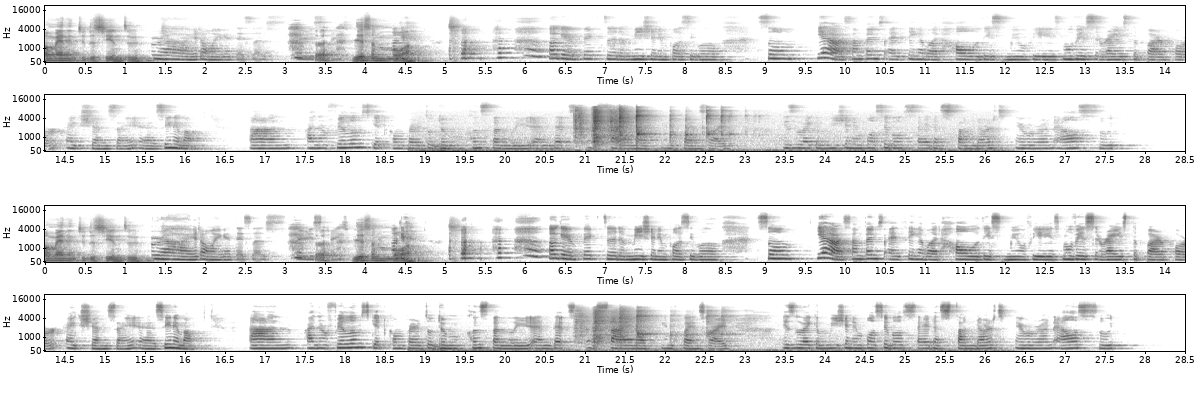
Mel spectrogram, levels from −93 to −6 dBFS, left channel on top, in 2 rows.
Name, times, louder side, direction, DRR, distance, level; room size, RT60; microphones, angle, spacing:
voice 1, 0.0-1.2 3.0-4.6 5.0-5.2, left 1 dB, 5° left, 8 dB, 0.5 m, -39 dB
voice 2, 1.3-2.9 3.1-3.7 4.3-4.6 5.1-9.4 9.7-16.1 16.8-27.6, right 5 dB, 55° right, 10 dB, 0.5 m, -42 dB
sound 1, 18.8-26.2, left 6 dB, 85° left, 0.8 m, -41 dB
7.9 x 4.9 x 6.1 m, 0.76 s
head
